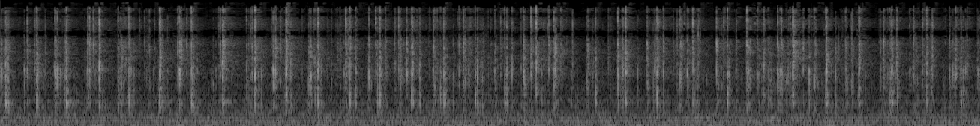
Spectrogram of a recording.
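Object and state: Airbrush paint bottle with a mixing bearing inside.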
